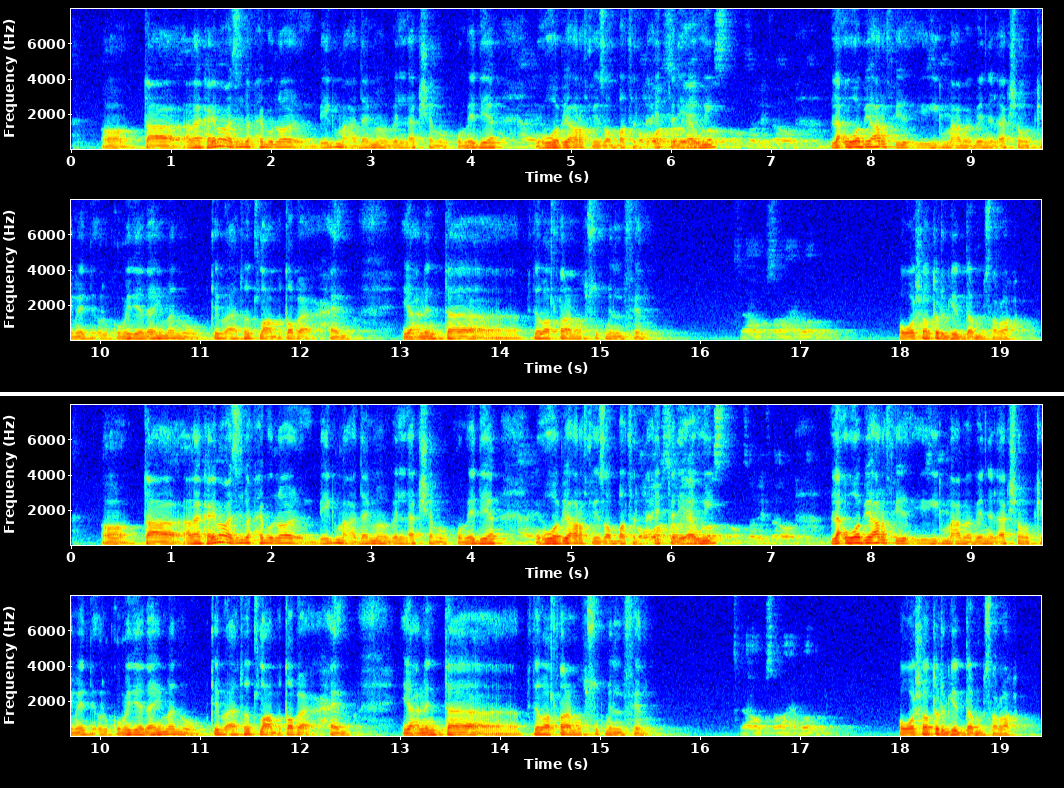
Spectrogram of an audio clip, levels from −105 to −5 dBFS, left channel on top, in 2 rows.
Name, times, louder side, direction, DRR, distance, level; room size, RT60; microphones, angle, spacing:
voice 1, 0.3-5.7 6.0-6.4 7.6-12.5 13.0-15.5 18.0-19.2, right 2 dB, 20° right, 0.4 m, -25 dB
voice 2, 1.0-1.6 4.5-4.8 5.7-7.6 8.4-8.8 16.4-17.3, right 1 dB, 90° right, 2.9 m, -35 dB
15.0 x 9.0 x 2.6 m
head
